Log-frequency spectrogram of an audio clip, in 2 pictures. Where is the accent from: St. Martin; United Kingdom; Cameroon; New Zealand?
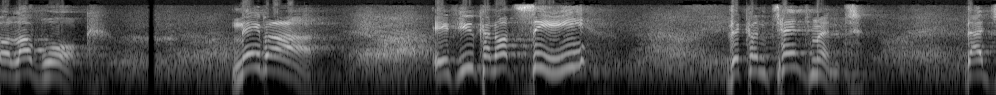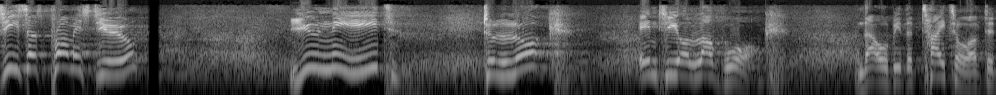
United Kingdom; moved away; I'm originally from the United Kingdom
